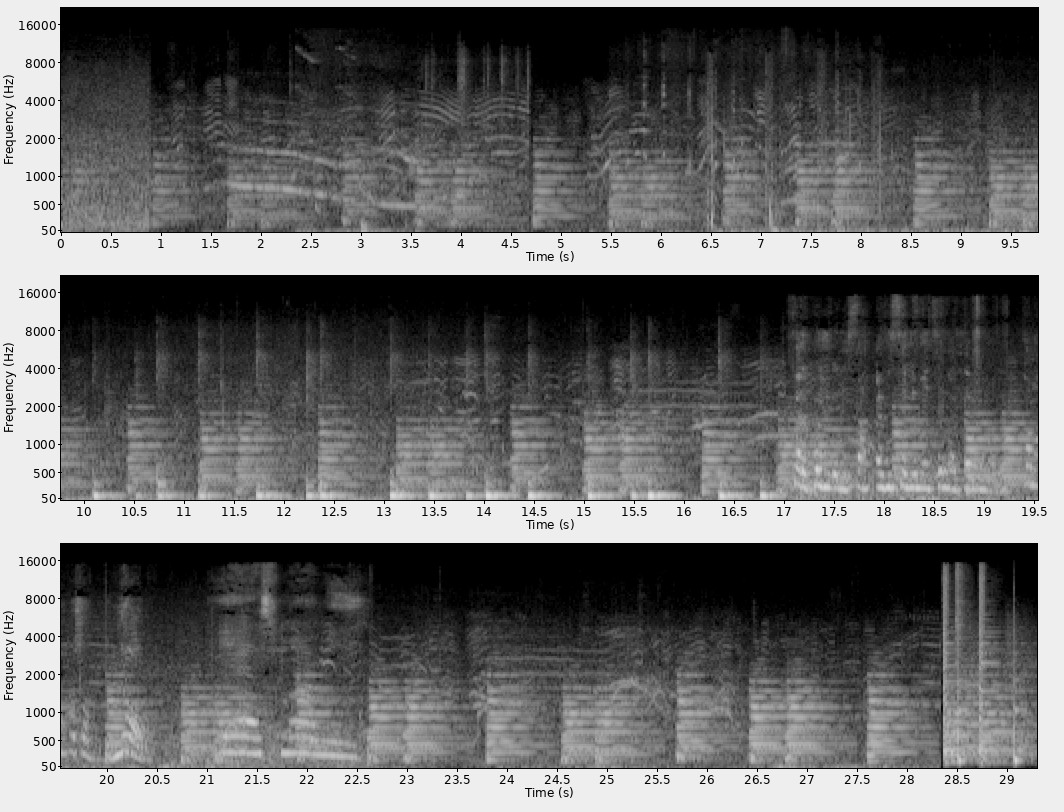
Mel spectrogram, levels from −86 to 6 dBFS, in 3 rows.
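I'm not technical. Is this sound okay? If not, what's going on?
Yes, the sound is technically fine and has no audible faults anywhere in the recording.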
